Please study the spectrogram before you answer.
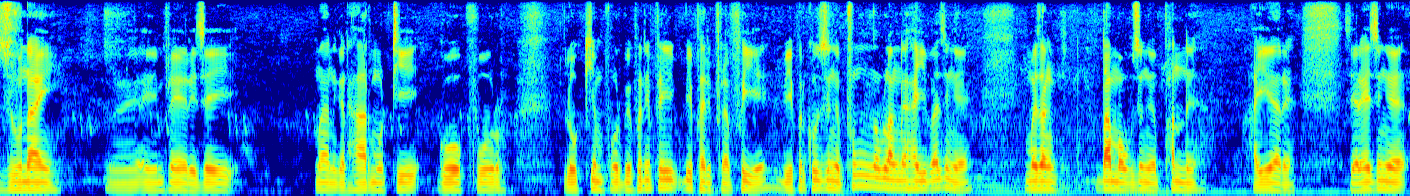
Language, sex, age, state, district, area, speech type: Bodo, male, 30-45, Assam, Udalguri, urban, spontaneous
